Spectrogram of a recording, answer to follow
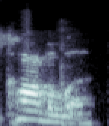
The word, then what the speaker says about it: Kamala: her name is Jay her name is commala well she pronounces it different different in different states okay so you can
